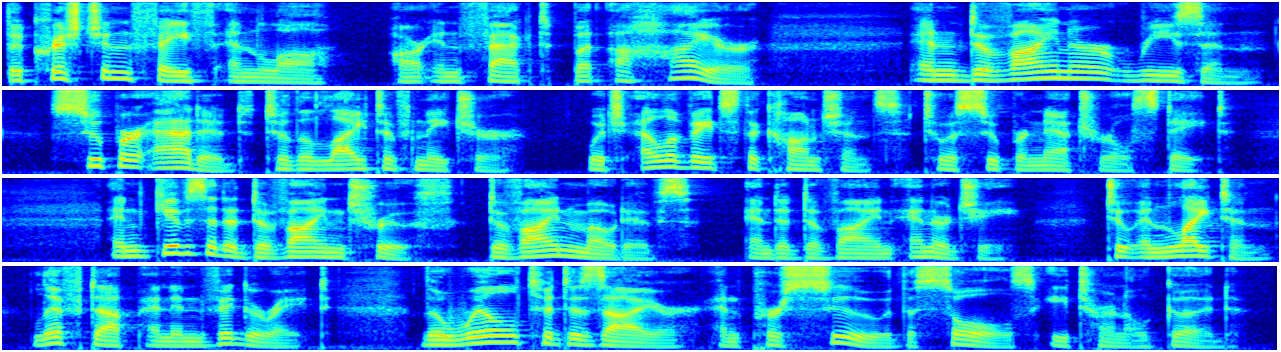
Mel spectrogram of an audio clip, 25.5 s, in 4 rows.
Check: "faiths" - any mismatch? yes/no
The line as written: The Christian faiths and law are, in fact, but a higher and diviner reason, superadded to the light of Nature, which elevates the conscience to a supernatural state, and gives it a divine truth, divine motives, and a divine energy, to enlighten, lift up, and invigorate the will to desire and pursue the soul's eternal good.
yes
